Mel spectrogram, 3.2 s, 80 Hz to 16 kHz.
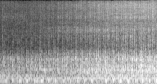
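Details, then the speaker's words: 2004 VW Touran 2.0 TDI 136hp AZV, just started after tandem pump replacement and fuel repriming: steady diesel clatter at idle, an even beat of three or four a second. Runs smoothly. "ça a l'air de bien tourner j'ai plus mon souci de la C"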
